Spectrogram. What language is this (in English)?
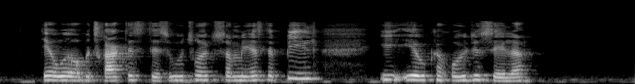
Danish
